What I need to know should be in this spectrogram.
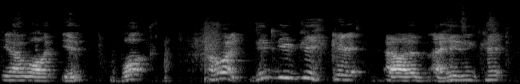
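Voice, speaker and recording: A man's voice: high voice, lively intonation, a little slow, fairly bright tone, a little hiss or hum. A man playing a tabletop game who teases the others and asks rule questions. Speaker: player. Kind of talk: casual banter at a game table. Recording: roomy, distant table recording.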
